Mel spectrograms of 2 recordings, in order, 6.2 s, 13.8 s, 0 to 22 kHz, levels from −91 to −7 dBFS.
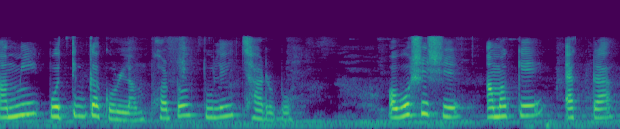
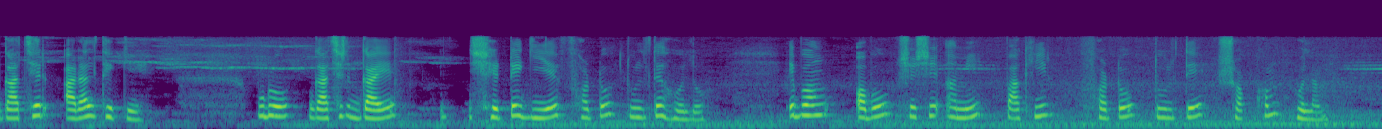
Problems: constant background noise, continuous background conversations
